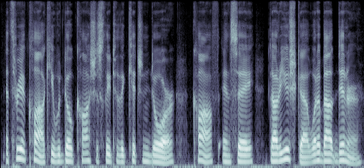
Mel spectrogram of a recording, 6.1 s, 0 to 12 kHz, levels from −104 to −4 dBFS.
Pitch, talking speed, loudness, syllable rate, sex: 140 Hz, 180 wpm, -18 LUFS, 4.9 syllables/s, male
